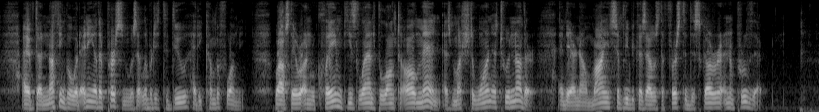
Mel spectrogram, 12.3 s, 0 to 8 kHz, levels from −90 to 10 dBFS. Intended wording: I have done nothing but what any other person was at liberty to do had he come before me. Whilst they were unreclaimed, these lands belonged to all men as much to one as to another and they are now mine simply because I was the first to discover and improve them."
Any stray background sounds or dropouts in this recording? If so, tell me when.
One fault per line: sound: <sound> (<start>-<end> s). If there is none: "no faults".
no faults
